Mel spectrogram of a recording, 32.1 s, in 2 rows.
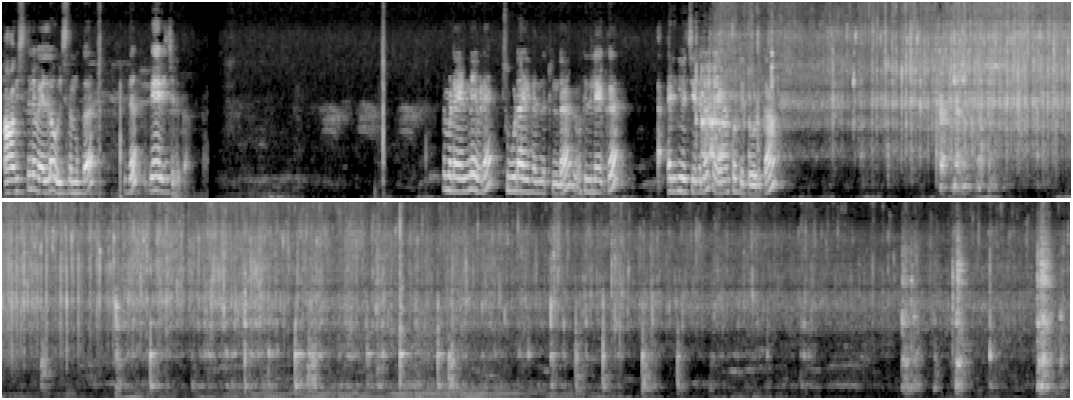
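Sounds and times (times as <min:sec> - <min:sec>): coconut sizzling in hot oil: 0:10.4 - 0:32.0.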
